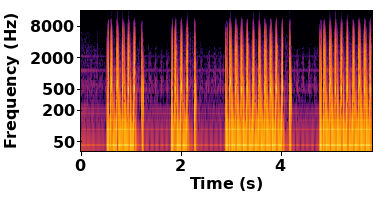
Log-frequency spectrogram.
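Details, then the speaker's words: 1979 analog call from a step-by-step office over a wire trunk to a number one ESS supervision test: clean repeating ringback bursts with steady tone and silent gaps, no hum or crackle. "this call is to the supervision test and notice the pristine ringtone something you don't hear nowadays"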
